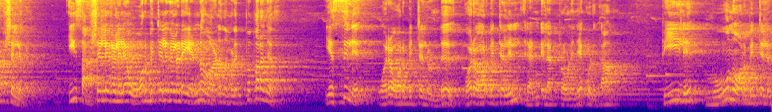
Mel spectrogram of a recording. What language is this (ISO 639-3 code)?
mal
